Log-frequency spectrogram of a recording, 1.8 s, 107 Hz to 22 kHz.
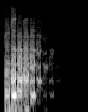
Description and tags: cabo del 04
efeitos produzidos atraves de um cabo p10 e processamentos!!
